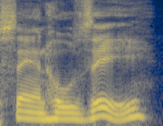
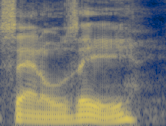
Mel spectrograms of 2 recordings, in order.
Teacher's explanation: generally pronounced San Jose, emphasis on last syllable.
